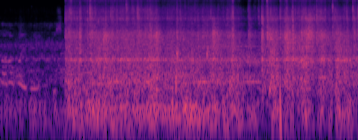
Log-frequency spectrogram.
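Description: A JCB backhoe loader's engine running hard as its arm tears down a roadside shed. It comes in loud and sudden about a second in, with a steady whine and some knocks of debris.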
